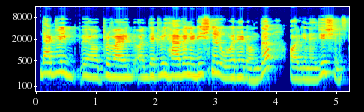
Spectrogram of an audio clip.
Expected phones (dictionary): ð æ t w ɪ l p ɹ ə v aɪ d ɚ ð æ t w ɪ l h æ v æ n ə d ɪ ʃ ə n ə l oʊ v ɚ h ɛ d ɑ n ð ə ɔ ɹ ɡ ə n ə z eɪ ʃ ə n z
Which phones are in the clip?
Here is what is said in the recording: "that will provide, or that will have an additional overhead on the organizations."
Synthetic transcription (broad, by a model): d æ t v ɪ l p ɹ ə v aɪ d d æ t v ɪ l h æ v æ n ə d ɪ ʃ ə n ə l oʊ v ɚ h ɛ d ɑ n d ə ɔ ɹ ɡ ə n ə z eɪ ʃ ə n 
